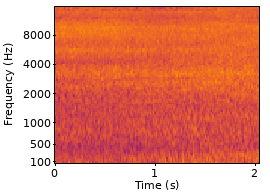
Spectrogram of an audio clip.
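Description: A white cargo van driving past close by through the intersection: a steady engine and tyre noise that swells a little about halfway through, with wind rumbling on the microphone.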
